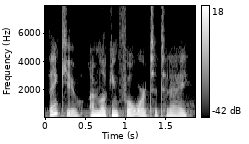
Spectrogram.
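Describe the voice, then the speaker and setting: Woman reading as a quiet polite young man. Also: medium pitch, a little fast, soft background music, close to an everyday voice. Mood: earnest.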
